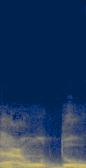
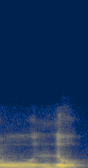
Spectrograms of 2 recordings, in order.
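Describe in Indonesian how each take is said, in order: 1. Konsonan di tengah itu bunyi seperti d. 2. Konsonan di tengah itu bunyi seperti z. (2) "jangan sampai ketukar dengan da"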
